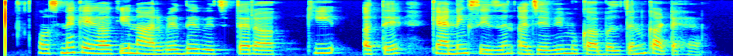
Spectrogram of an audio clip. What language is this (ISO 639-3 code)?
pan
